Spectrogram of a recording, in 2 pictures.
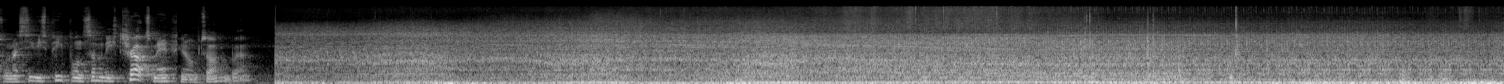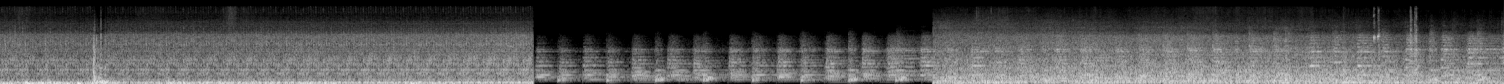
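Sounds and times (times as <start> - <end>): pickup truck engine idling: 2.8 - 20.4, 24.4 - 30.0.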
